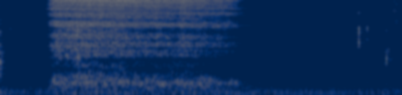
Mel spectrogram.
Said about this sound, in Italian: Inspira. Espira.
